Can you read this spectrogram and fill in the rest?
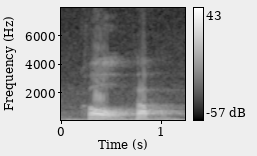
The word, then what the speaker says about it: Culpeper: Lee Davies was from a little place called, and I'm going to say it right, Culpeper. He came from Culpeper.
